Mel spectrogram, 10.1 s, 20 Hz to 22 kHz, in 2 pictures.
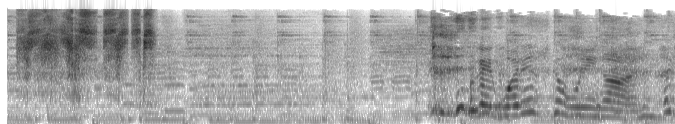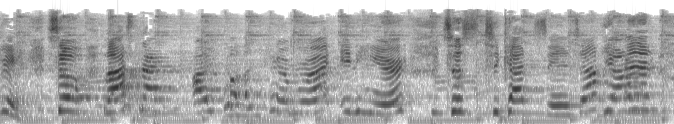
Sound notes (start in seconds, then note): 0.0 metallic scratching; 1.8 upbeat holiday music; 3.2 laughing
